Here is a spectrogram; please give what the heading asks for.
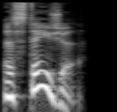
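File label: "astasia", British English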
